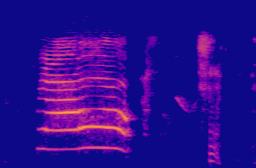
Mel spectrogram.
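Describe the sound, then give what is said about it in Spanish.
A person imitates a cat with one loud, long, drawn-out meow lasting about a second, followed by a few short, quieter vocal sounds. “¿Has visto el vídeo este de, un señor que tiene un gato en una piscina y el gato hace.”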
